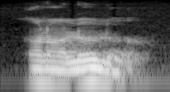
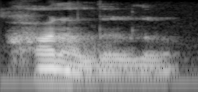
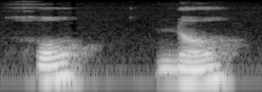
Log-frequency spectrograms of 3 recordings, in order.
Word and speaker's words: Honolulu: So, like, I didn't like was people mispronouncing like city names like Honolulu. They would actually say Honolulu. Like, there's no way. It's Ho-no-lu-lu. Honolulu. How you get ha out of ho?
